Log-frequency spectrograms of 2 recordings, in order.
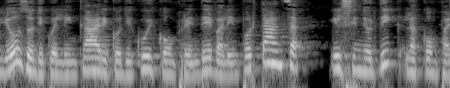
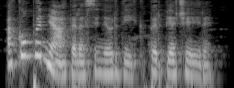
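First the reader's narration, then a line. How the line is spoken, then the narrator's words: Plain. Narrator (Italian): disse Traddles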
